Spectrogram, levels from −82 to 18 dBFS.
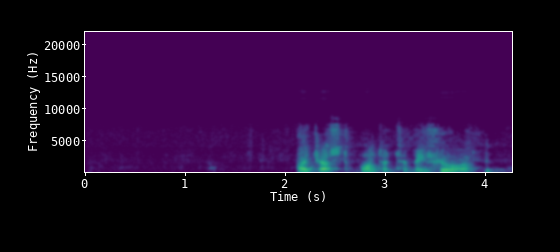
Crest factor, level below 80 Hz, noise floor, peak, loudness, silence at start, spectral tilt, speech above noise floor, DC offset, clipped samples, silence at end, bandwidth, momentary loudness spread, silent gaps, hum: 22 dB; -76 dBFS; -71 dBFS; -2 dBFS; -20 LUFS; 2.15 s; -4.5 dB/octave; 51 dB; under 0.1%; under 0.1%; 0.25 s; 8 kHz; 11 LU; none; none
